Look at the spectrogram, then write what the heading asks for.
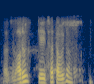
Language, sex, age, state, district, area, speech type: Nepali, male, 30-45, West Bengal, Kalimpong, rural, conversation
